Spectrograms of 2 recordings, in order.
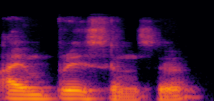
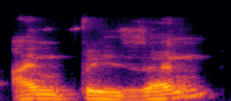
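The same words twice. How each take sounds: First: "prison" as PREH-sen, open first e; noun-style pronunciation. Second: "prison" slowly as pri-ZEN; verb-style pronunciation. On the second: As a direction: draw out "prison" with i first and a buzzed z. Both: Shown as a demonstration. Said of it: "which is correct the pronunciation".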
